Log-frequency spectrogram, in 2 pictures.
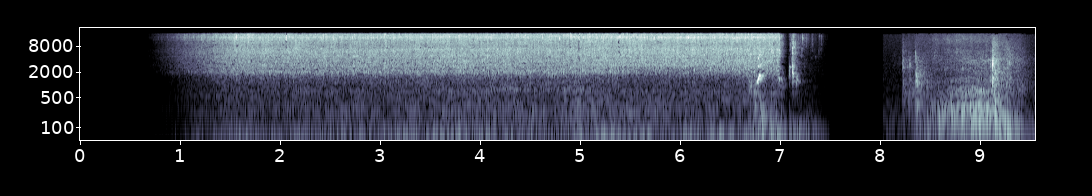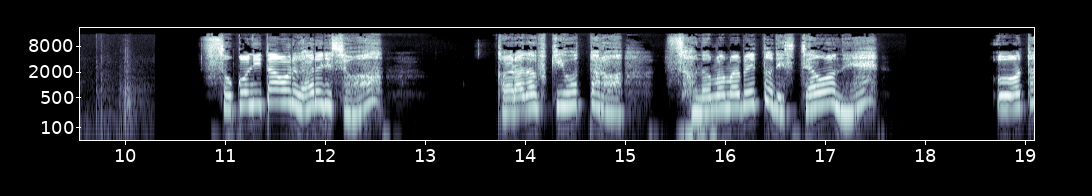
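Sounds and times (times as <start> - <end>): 
shower water running: 0.9 - 7.2
water splashing: 6.7 - 7.4
speech: 11.0 - 12.6, 13.8 - 17.6, 18.7 - 19.0.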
